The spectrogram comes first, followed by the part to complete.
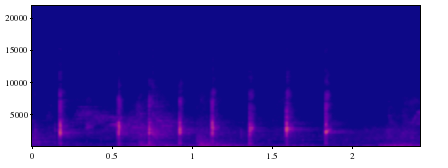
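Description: A rapid, slightly irregular series of sharp, high clicks, about four a second, stopping just before the end.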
